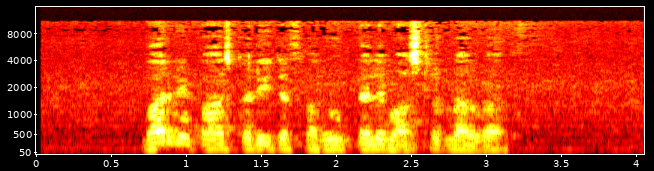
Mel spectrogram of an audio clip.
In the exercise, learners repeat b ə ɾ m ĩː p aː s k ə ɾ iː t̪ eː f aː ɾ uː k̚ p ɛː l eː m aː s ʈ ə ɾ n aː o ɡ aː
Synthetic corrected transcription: b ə ɾ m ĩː p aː s k ə ɾ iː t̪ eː f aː ɾ uː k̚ p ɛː l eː m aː s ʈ ə ɾ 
